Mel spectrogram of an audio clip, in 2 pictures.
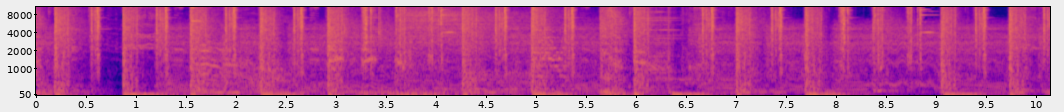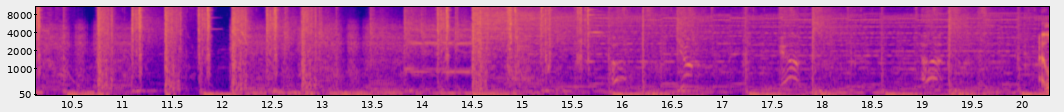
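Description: Gunfire from weapons in the rhythm shooter BPM: Bullets Per Minute, sharp shots cracking in rapid, beat-driven bursts over loud game music, with occasional crashes and heavy impacts.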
